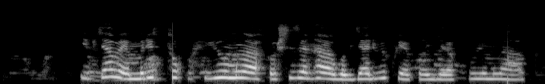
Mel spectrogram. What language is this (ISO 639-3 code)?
kin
